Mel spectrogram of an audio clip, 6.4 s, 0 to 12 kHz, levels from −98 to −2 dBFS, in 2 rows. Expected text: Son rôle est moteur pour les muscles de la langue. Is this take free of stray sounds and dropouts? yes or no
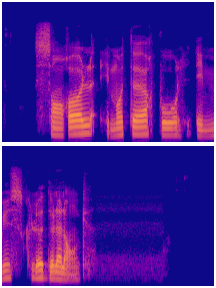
yes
